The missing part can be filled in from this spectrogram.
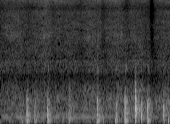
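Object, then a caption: Cardboard cracker box. A hand scratches and rubs the printed surface of a hollow cardboard saltine cracker box. Quiet, dry scratching strokes come in short, irregular bursts with a soft, muffled low-mid tone over faint background hiss. Each scrape fades almost immediately.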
